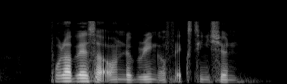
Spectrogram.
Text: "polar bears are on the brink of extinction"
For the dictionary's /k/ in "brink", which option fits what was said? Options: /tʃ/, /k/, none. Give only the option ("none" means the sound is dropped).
none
